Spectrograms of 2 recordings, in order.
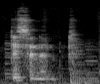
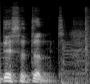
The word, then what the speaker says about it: dissonant: so here you go this is how it's pronounced dissonant dissonant apparently that's how it's pronounced look this dissonant a freaking Google mate so I've been saying dissident but that says a dissonant dissonant okay cool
